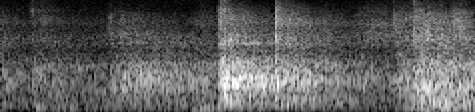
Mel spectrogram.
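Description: A single sharp thud about a second in, on a squash court between rallies, with a weaker knock at the very start.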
